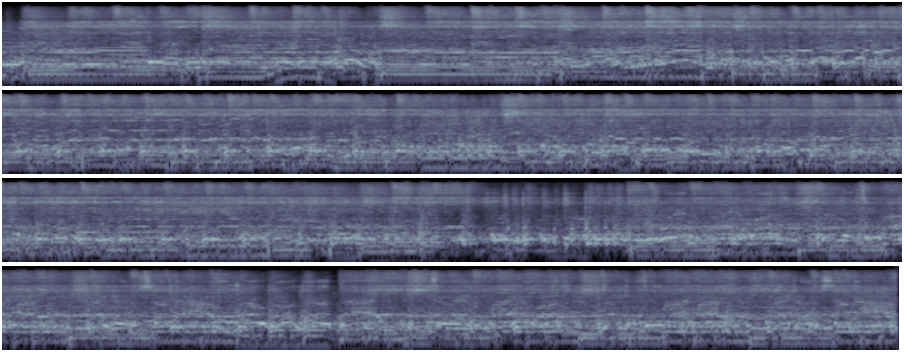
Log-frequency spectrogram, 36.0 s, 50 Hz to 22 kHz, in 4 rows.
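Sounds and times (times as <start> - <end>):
bass guitar: 0.0 - 35.9
drum kit: 0.0 - 35.9
electric guitars: 0.0 - 35.9.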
